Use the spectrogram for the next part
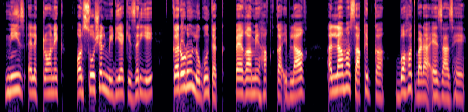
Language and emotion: Urdu, neutral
